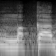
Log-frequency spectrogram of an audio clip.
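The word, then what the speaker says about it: مكة: بکا بھی فرمایا گیا، بکا بھی ایک تلفظ ہے جی، اور اسی کو مکہ بھی کہا جاتا ہے، مکہ بھی اور بکا بھی دونوں ہی، آپ سمجھانے کے لیے کہہ رہا ہوں، عربی لغت میں دونوں ہی لفظ استعمال ہوتے ہیں،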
